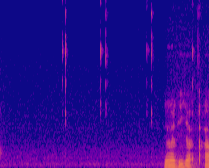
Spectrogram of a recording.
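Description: Four sharp, faint computer input clicks about a second apart, each a quick double tick, as the cursor is placed and the code is edited. Near the end a man's voice starts speaking.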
